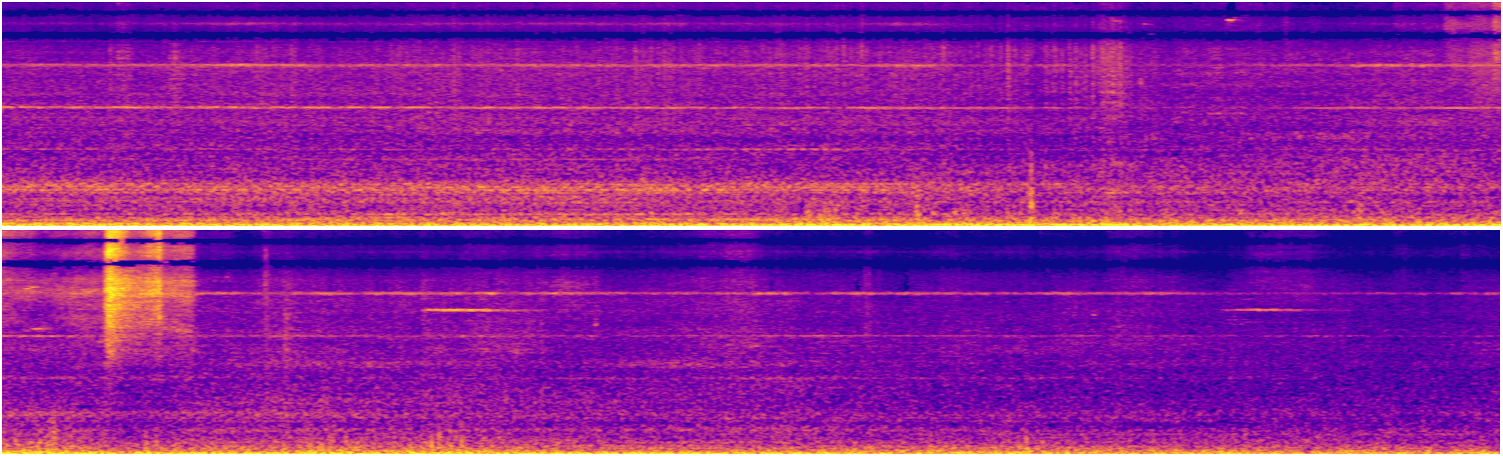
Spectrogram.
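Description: Diesel-hauled freight train passing close: locomotive engines and wheels on the rails make a loud, steady low rumble, with faint thin squeal tones from the wheels. A brief hiss about halfway through, and the rumble eases a little near the end.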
